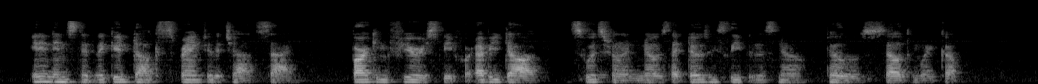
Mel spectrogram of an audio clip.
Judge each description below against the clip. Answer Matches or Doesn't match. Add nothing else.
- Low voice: Matches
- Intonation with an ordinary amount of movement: Doesn't match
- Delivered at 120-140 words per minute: Doesn't match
